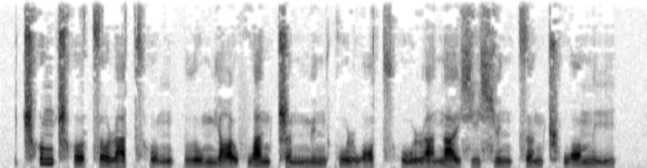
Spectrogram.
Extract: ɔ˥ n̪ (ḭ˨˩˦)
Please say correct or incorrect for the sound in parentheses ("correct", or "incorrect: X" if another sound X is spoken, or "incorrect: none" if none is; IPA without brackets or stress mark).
correct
